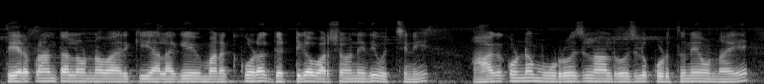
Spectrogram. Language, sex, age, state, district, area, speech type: Telugu, male, 30-45, Andhra Pradesh, Eluru, rural, spontaneous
